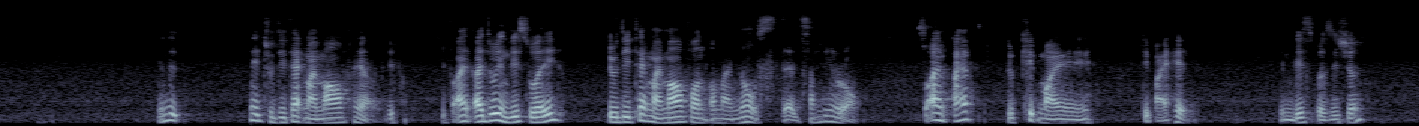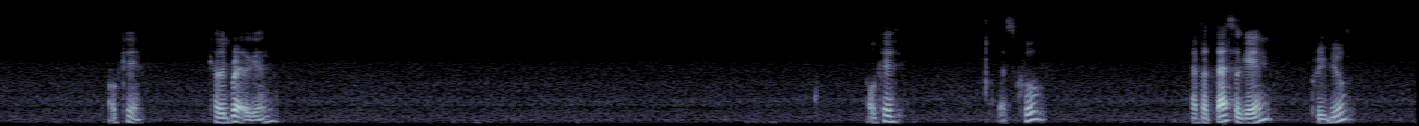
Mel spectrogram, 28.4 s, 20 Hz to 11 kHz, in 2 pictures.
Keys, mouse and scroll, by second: 2.9-4.4 drag, 15.7 click, 15.9 drag, 16.9 click, 18.7 click, 20.2 click, 22.8 click, 24.9 click, 27.7 click.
